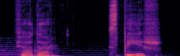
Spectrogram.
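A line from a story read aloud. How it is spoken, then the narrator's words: Old man's quiet call. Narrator (Russian): тихо окликнул его старик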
